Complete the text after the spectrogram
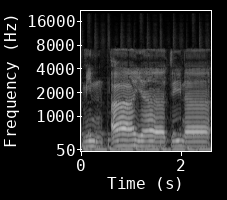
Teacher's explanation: nun mati bertemu hamzah yang merupakan huruf idhar, sehingga suara nun mati dibaca jelas tanpa dengung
